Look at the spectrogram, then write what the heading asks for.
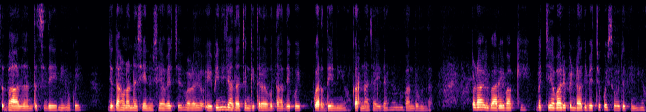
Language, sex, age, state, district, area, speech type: Punjabi, female, 45-60, Punjab, Hoshiarpur, rural, spontaneous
